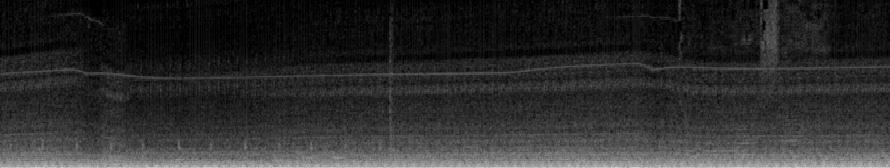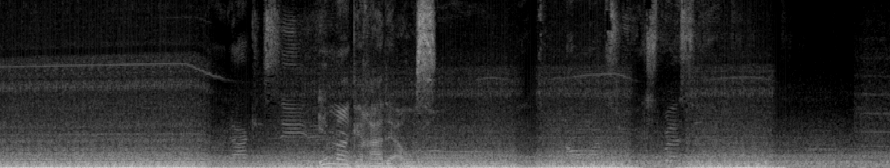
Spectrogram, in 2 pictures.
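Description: A truck engine hums with a steady low drone.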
